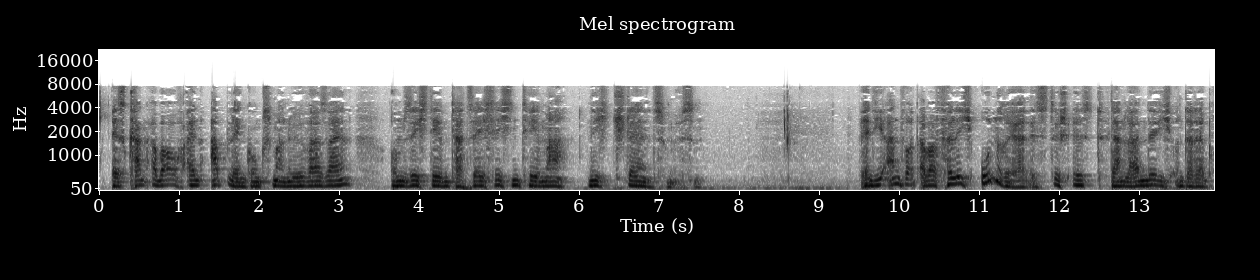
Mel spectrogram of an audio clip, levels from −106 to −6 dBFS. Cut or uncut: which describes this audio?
cut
